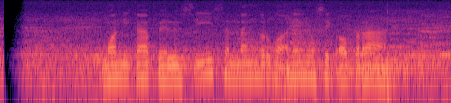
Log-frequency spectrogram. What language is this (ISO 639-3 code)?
jav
